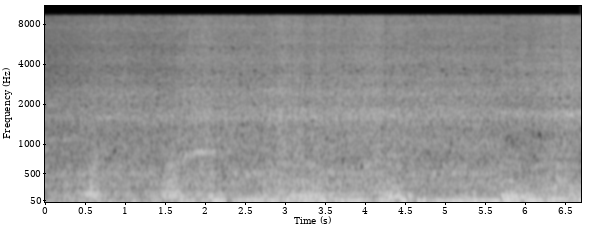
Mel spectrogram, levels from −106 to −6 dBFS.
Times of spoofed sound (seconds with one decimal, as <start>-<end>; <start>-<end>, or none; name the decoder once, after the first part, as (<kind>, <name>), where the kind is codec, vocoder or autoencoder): 1.1-3.1 (vocoder, Vocos); 3.6-5.0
